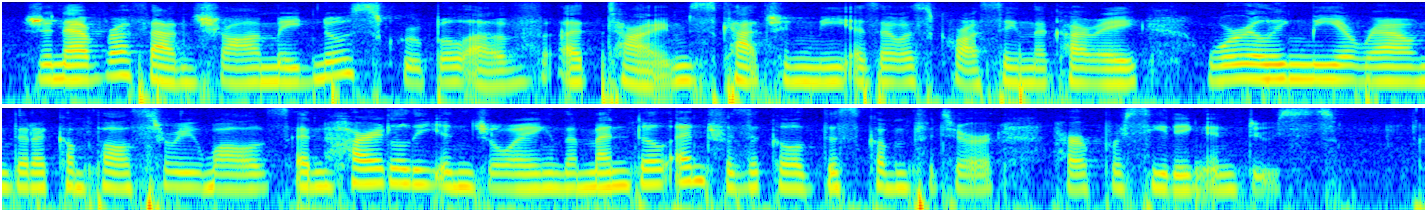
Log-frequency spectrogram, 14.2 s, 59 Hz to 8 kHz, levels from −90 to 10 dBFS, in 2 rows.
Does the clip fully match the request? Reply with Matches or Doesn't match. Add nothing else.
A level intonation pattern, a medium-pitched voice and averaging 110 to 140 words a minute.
Matches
